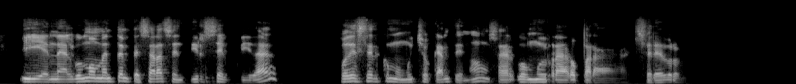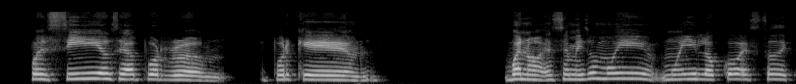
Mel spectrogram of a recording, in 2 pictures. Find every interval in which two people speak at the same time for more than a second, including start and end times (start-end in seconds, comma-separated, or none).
none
